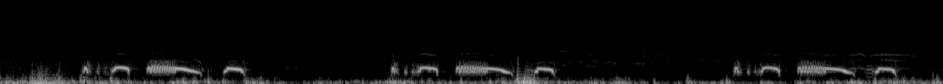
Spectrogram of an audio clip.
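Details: Two to three seconds of silence separate three repeated coo phrases from a decoy spotted dove on a ground lure site after a storm. Each phrase has paired short curved coos and a long sliding note, with rumbling background noise.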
